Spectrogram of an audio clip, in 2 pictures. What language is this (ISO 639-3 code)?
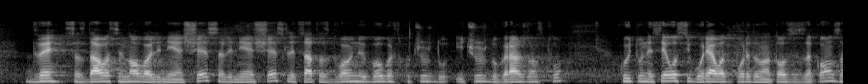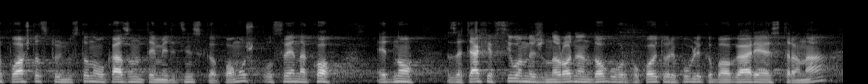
bul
